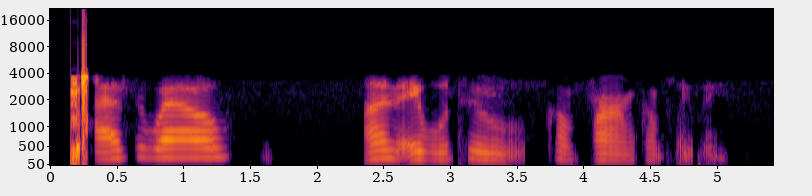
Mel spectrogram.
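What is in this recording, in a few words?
Public Safety Tactical, p25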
